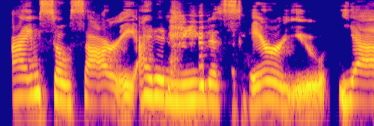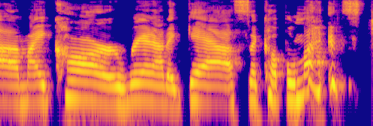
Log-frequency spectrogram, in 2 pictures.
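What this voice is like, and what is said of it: Exaggerated American accent, Fargo-like. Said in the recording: “does his American accent ... I think you're turning it a little too Fargo ... it wasn't good ... It's very unnatural”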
